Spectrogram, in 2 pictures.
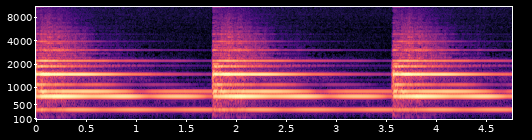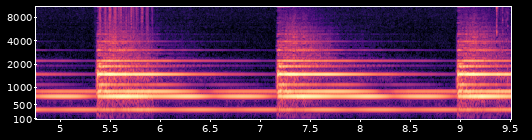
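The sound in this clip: A church bell tolls a death knell: six slow, evenly spaced strokes, each a loud clang whose steady humming ring carries into the next stroke, with no voices.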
